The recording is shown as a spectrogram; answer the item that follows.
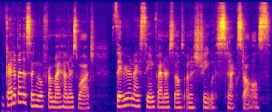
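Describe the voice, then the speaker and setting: An expressive, playful woman doing casual, slangy reaction commentary and reading game text aloud. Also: sits low, normal speed, soft background music. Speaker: reaction host.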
